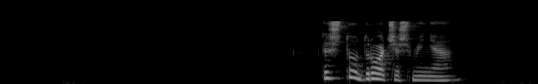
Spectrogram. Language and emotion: Russian, neutral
